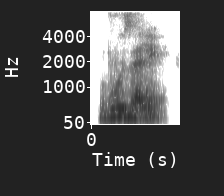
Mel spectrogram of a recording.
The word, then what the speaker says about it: vous allez: Tenemos nous allons y vous allez. Si se dan cuenta, el resto comienza la segunda palabra con V, no empieza ni con vocal ni con H muda, entonces pues no podemos hacer la liaison.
